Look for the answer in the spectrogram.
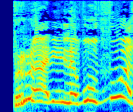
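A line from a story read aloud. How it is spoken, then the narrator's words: Shouted. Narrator (Russian): закричал Володька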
